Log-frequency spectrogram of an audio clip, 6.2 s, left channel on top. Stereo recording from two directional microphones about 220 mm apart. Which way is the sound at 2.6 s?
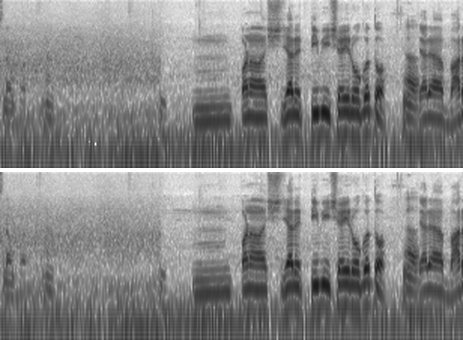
5° right (ahead or behind).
